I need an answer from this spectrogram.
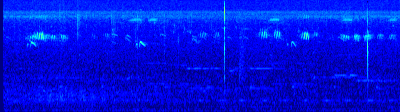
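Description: Faint, distant bird chirps in short high groups over a quiet rural background, with two sharp clicks, one about halfway through and one near the end.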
